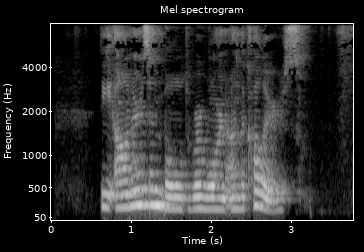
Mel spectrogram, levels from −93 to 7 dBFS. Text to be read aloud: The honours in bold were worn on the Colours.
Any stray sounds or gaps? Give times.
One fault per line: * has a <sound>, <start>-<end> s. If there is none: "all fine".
all fine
